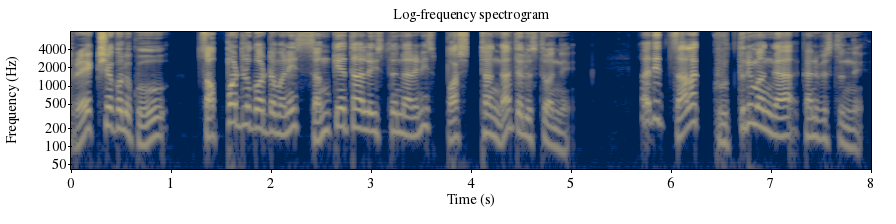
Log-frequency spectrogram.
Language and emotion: Telugu, disgusted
